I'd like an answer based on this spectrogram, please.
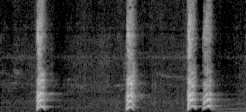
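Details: Finnish Spitz barking while treeing birds that landed in a backyard tree: short sharp high barks, single ones spaced over a second apart, then a quick double bark; quiet background.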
